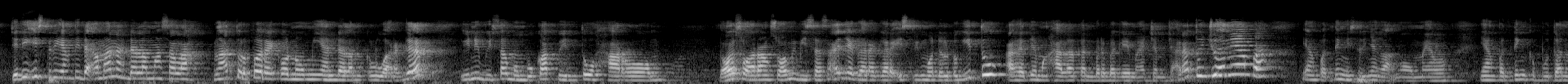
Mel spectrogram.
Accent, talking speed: native, 155 wpm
